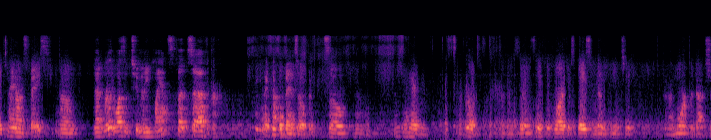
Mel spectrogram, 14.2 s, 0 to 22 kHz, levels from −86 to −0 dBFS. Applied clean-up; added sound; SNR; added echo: neural separator model SepFormer DNS4.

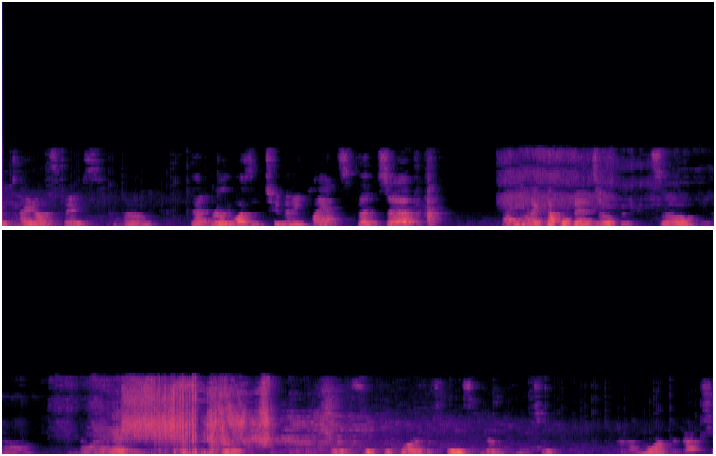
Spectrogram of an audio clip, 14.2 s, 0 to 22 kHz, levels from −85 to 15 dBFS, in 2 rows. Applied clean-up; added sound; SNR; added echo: classical method WPE with log-MMSE.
